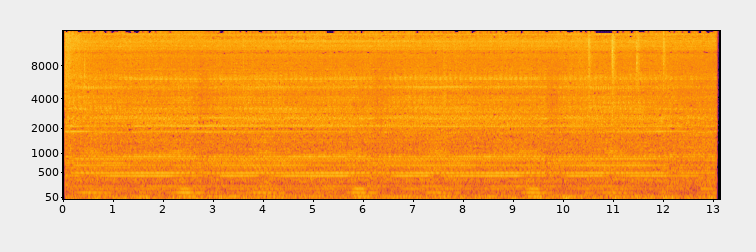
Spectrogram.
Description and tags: Stripped Gears in VAV Box
The beautiful sounds of office life.
This is the sound of "stripped gears in a VAV box," as described by building management. Something in our supply room ceiling related to the HVAC system, apparently. Serves a dual-purpose as a psychological experiment on the human tolerances for audio distress.
Before identification, it was variously imagined to be: a giant pencil sharpener, close to our location but in another dimension; or the ghosts of a bunch of street mobsters still having their last shootout.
